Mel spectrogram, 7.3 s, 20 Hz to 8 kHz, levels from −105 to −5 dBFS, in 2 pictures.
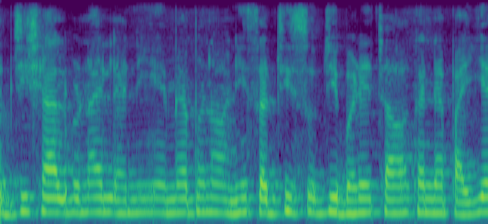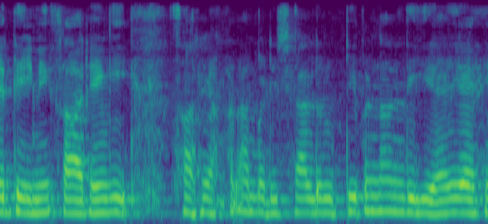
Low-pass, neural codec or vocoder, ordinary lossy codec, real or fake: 7.2 kHz; codec, 16 kHz, 16 kbps, FreqCodec, larger model; none; fake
